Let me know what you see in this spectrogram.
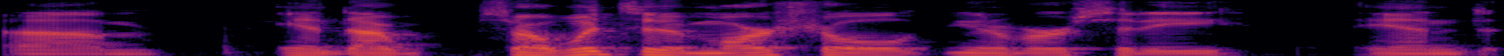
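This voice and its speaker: This voice has an American accent and a bright, sharp tone, moving at a fairly slow pace with fairly even intonation on a very clean recording with a silent background. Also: man. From Appalachia, Huntington, West Virginia. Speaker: pastor. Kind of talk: podcast interview. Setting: in his church building.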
